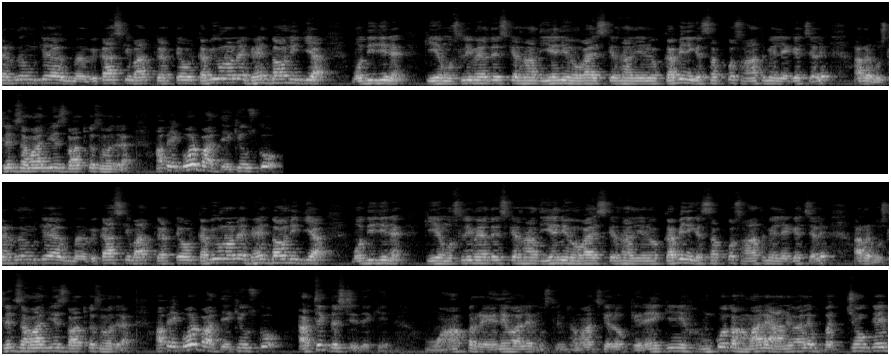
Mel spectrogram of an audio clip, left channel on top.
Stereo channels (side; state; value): left; drops out; at 11.7 s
